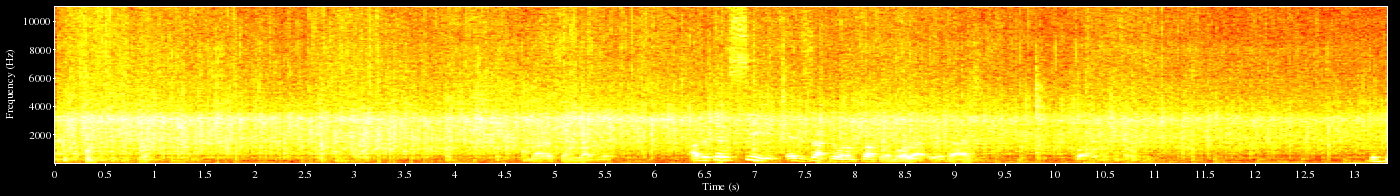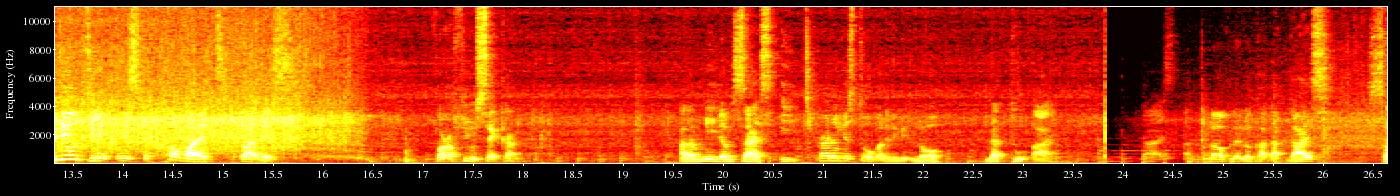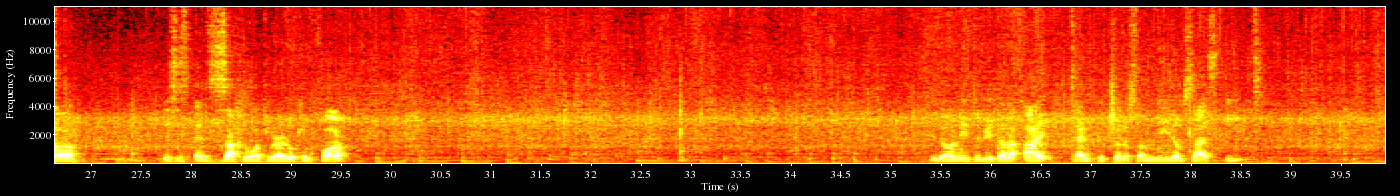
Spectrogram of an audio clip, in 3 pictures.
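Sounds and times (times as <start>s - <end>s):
vegetables sizzling in a frying pan: 0.0s - 39.9s.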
